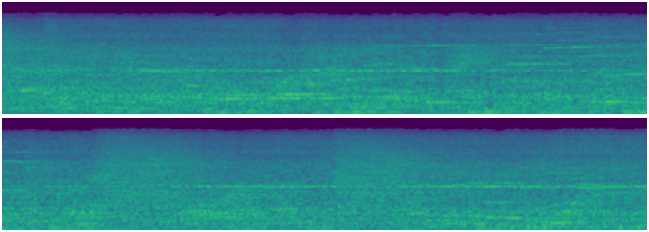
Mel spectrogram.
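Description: Amusement-park train at its station: a steady low rumble with a long, high steady whine held from about a second and a half in, and brief surges of hiss. Crowd voices murmur in the background.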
